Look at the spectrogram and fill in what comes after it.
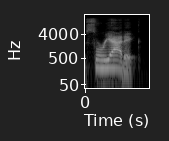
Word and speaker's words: psoriatic: You have psoriatic arthritis. Am I saying that right? Which is a different type. I'm glad you put that up here. All right. Now let's go on to talk about psoriatic. That's how you say it.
